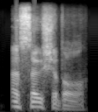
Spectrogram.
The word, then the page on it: associable: British English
